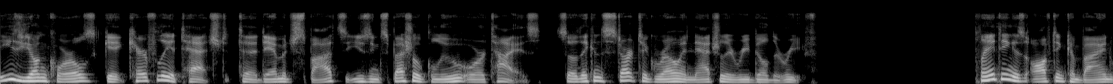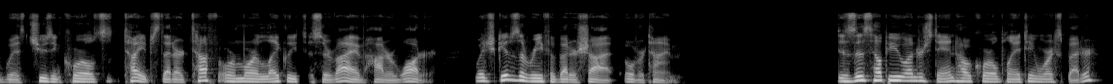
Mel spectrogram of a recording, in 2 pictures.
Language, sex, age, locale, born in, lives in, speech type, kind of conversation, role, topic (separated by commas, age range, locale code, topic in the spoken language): English, male, 30-34, en-US, United States, United States, read, expert-assistant, expert, How do coral reefs support so many different kinds of sea life?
